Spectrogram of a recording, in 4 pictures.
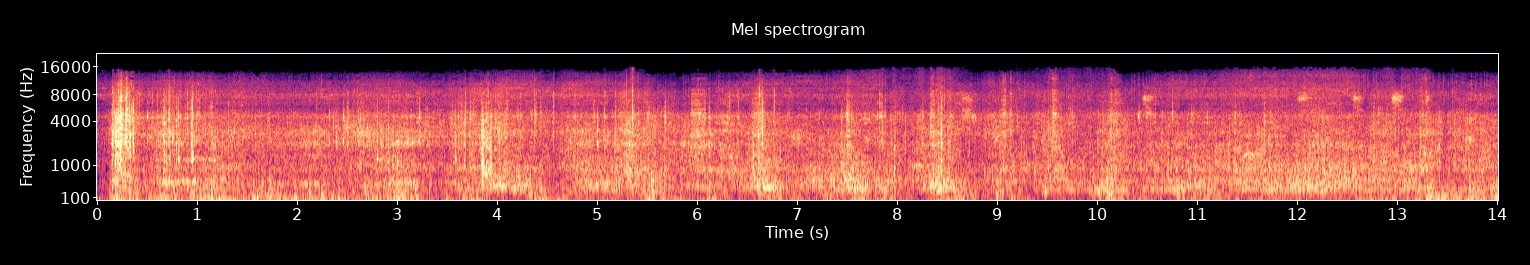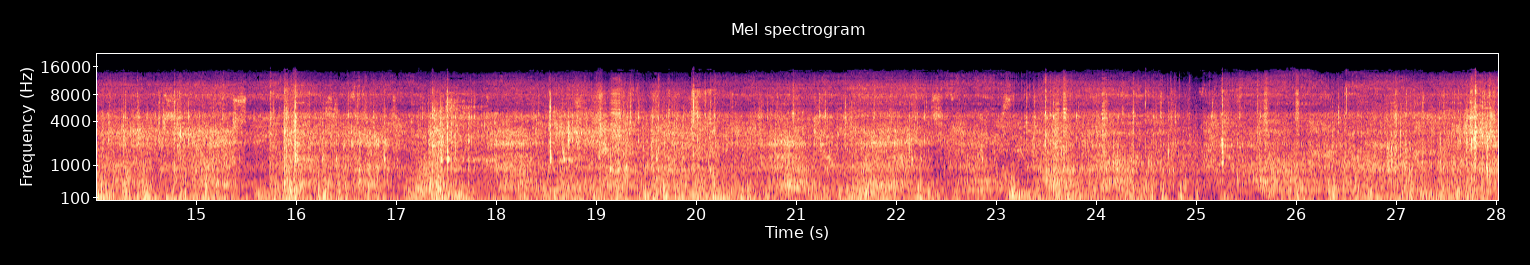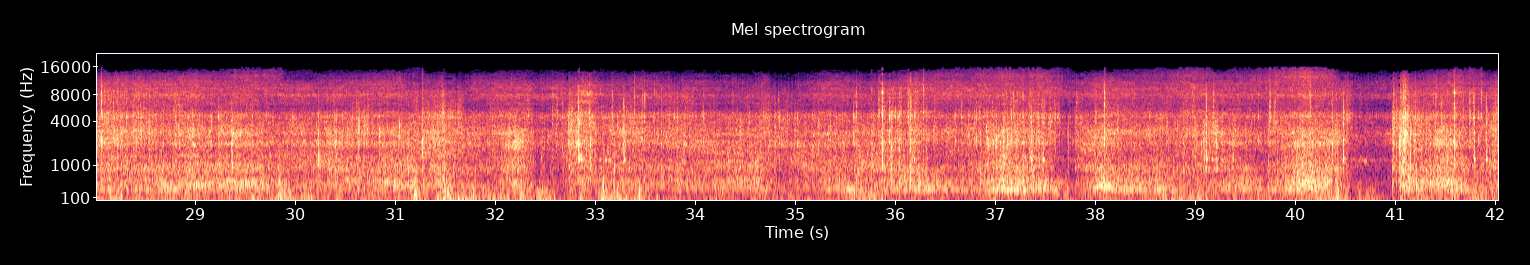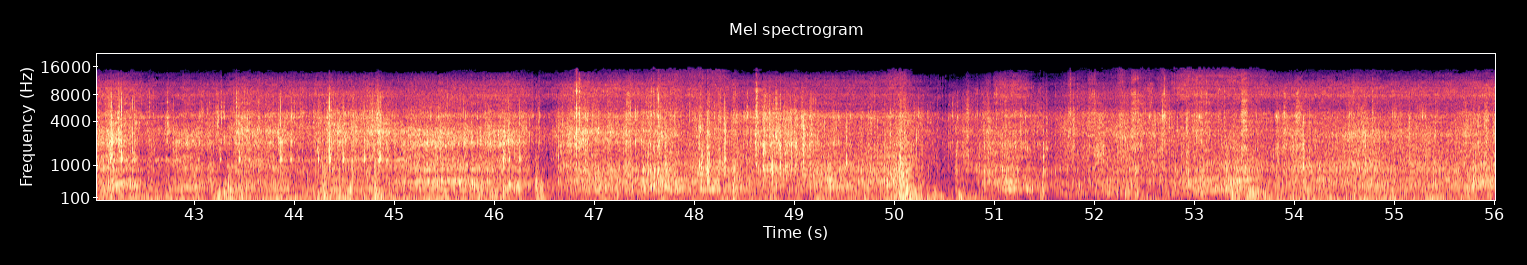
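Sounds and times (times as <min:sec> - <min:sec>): bicycle tyre rumble: 0:00.0 - 0:56.0
wind noise on microphone: 0:00.0 - 0:56.0.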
